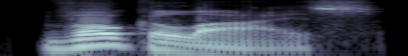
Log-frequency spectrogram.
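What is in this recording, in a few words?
"vocalize", American English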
